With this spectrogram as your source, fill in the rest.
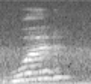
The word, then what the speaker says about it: would: actually would make so would w-o-u-l-d sounds like wood so be careful because the english w you have to move your lips it's not ood so you have to push out first before wood um so wood and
